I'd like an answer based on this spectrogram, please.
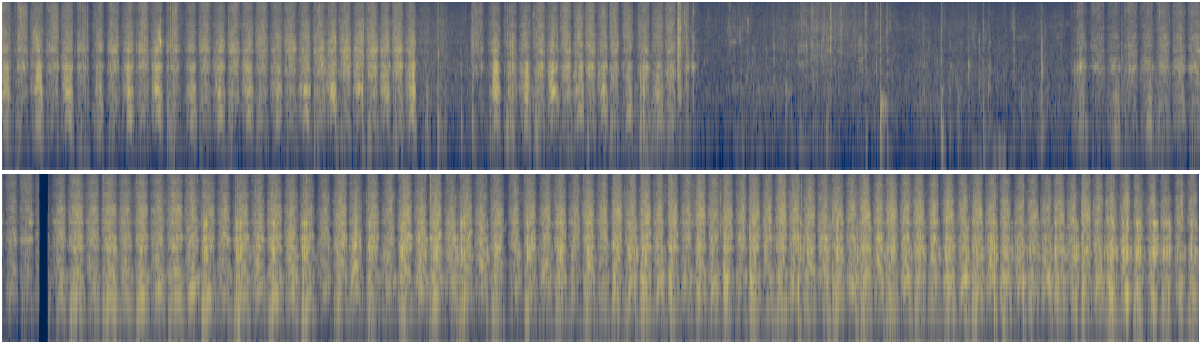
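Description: Hand saw cutting wood with quick, even back-and-forth strokes. It stops for about five seconds in the middle, then saws steadily again.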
